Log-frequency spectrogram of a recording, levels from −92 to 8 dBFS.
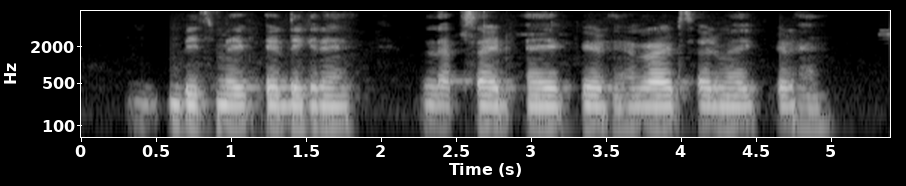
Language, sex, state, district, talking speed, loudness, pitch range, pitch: Hindi, male, Chhattisgarh, Raigarh, 210 wpm, -22 LUFS, 105-110 Hz, 105 Hz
